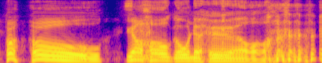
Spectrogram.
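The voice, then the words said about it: Game-show host impression sounding like Santa. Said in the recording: “You like my Steve Harvey impression? ... Sound like Santa.”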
